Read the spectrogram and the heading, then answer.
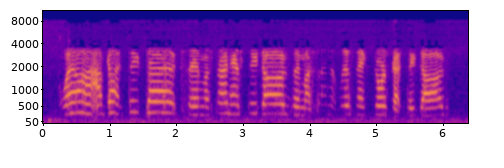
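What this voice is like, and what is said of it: Southern US accent. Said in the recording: “southern accent”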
